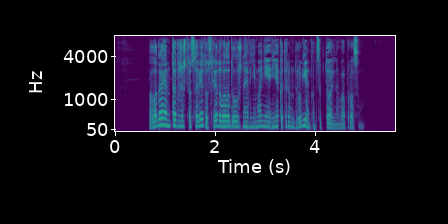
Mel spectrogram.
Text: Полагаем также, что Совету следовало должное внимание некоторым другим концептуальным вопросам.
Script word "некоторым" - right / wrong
right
